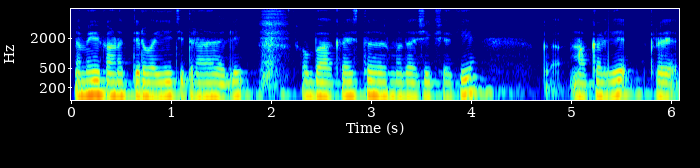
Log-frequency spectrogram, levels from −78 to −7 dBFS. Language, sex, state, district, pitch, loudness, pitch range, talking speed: Kannada, male, Karnataka, Shimoga, 130 Hz, -36 LUFS, 130-140 Hz, 100 wpm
